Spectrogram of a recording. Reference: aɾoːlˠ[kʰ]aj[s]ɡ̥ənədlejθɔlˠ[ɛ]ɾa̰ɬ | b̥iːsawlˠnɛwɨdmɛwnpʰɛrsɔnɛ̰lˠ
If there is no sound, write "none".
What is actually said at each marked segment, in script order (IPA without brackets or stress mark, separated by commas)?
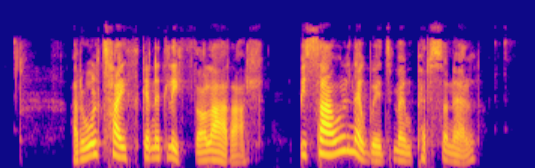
tʰ, θ, a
